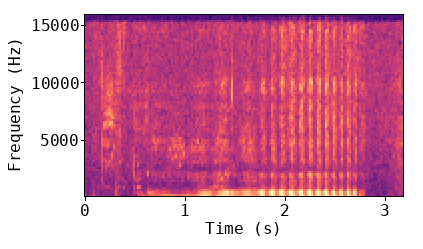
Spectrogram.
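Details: A sleeping Boston Terrier snores with a long, low, rattling rumble that swells and then cuts off.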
